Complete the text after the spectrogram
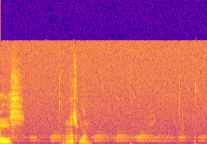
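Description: A short video game pickup blip sounds.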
